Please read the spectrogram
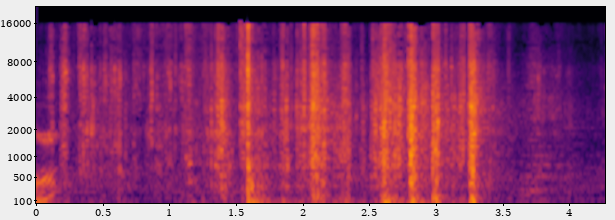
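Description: Clear plastic bag crinkling as it is pulled open by hand to free a small part: an irregular run of sharp crackles that stops a little after three seconds in.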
